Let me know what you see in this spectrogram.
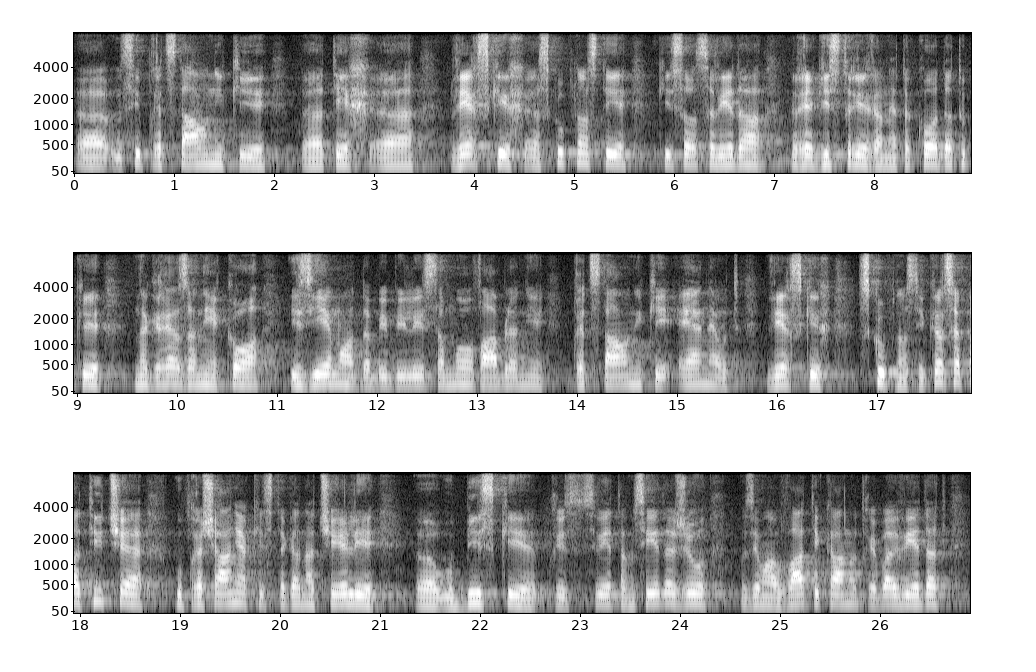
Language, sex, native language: Slovenian, male, Slovenian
